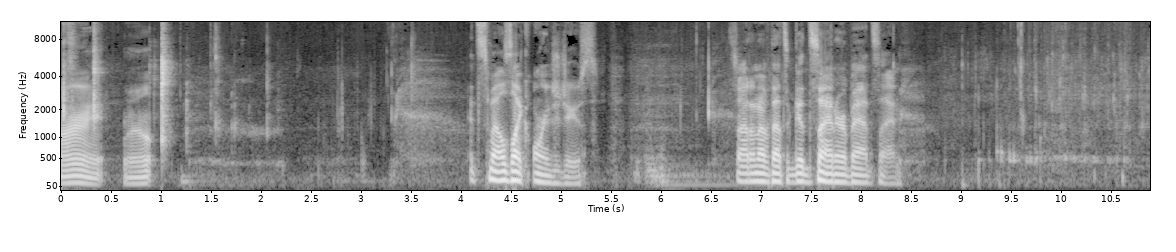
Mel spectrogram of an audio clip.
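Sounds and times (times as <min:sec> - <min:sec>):
speech: 0:04.2 - 0:06.1, 0:06.8 - 0:08.6
sour ale with cranberry, orange, star fruit and spices pouring into a glass: 0:09.1 - 0:10.8.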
